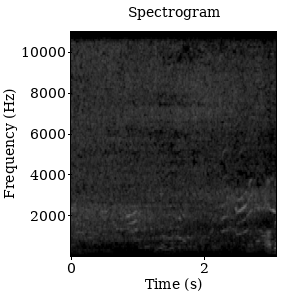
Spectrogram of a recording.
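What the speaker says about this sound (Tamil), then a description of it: "இந்த ஆரிய ஃபால்ஸு அந்த மாதிரியான ஒரு அற்புதமான அருவிங்க" Aare Falls sends down a steady, rushing roar of falling water that continues throughout while someone talks over it.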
